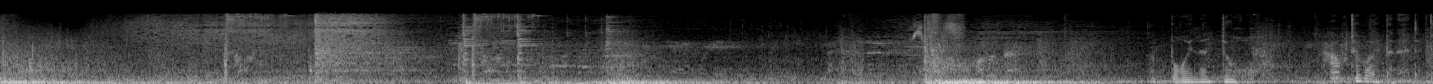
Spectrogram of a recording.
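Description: A Confringo blasting spell goes off in Hogwarts Legacy, with several loud booming bursts and crackling mechanical clatter spread across the scene, and a voice speaking over parts of it.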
